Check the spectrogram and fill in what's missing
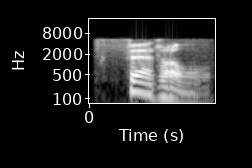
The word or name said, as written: fettle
